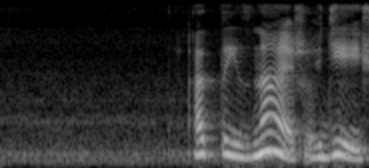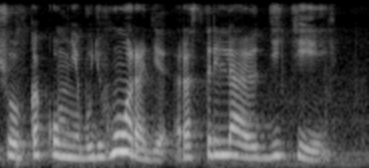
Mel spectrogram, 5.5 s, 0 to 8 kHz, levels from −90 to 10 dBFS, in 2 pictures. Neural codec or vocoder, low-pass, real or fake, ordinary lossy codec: none; 7.2 kHz; real; Opus, 64 kbps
